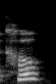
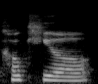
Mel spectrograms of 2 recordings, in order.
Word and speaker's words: Coquille: Does anybody know how the name of this town is pronounced? It's the Coquille, which in French would be like coquille, but I assume it's like anglicized and maybe it's like coquille or coquille.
